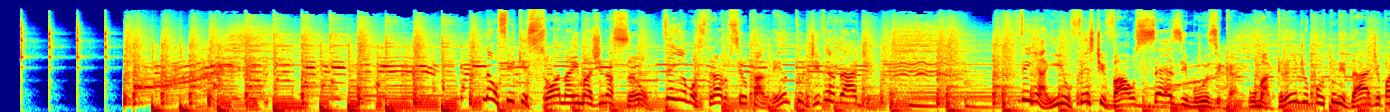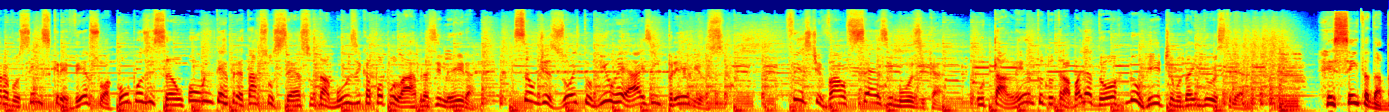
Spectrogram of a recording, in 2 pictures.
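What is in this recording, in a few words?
CONVERSATIONAL PORTUGUESE VOICE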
